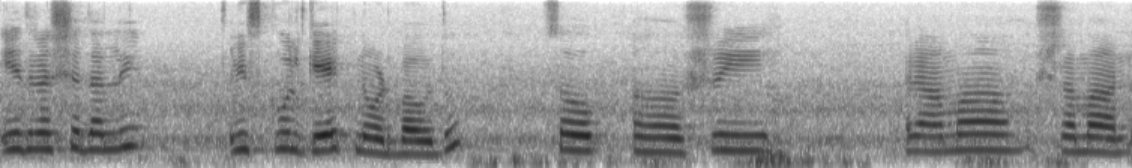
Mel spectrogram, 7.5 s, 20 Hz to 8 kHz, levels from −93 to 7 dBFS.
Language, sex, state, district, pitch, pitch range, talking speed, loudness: Kannada, female, Karnataka, Dakshina Kannada, 245 Hz, 225-255 Hz, 85 wpm, -17 LUFS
